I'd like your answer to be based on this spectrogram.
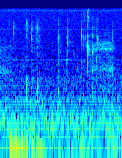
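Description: Quiet typing on a computer keyboard: a short, uneven run of soft key clicks close to the mic, with no one talking.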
